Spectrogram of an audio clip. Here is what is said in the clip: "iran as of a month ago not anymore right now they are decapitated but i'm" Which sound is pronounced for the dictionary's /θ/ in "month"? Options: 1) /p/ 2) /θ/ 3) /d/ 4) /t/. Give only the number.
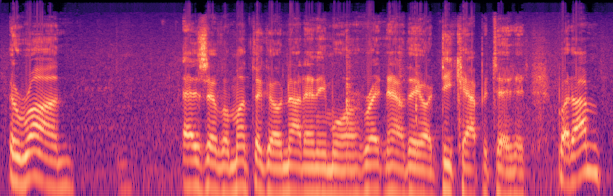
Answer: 2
